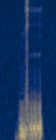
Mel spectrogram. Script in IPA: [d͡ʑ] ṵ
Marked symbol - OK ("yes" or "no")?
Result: no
